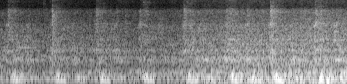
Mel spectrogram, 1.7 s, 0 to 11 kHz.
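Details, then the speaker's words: Honda TMX155 single-cylinder motorcycle after final intake and exhaust valve clearance adjustment: steady, even idle putter with no ticking or misses; runs smoothly and well. "Napakaganda ng andar na standard yan oh"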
